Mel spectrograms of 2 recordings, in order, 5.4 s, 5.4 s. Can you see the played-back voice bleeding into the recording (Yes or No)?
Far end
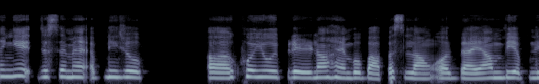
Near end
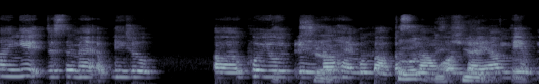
Yes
